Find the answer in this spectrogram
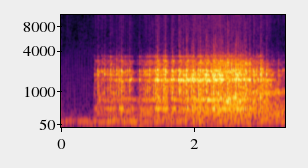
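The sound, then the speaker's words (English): A rattling car engine sputters and chugs as the car is brought in for a demonstration, cutting in suddenly and growing steadily louder as it approaches, with no voices over it. “Bring the car in.”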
